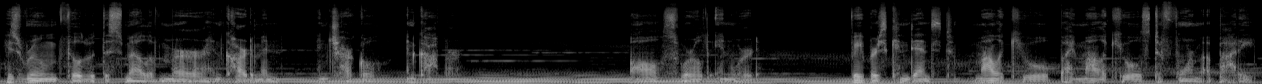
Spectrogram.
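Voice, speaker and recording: A man reading scripted narration as a story podcast's reader, in a theatrical, deliberate manner. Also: a bass voice, little pitch movement, vocal fry. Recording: music behind the voice.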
